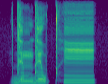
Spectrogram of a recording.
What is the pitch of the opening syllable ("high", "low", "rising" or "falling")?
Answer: low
